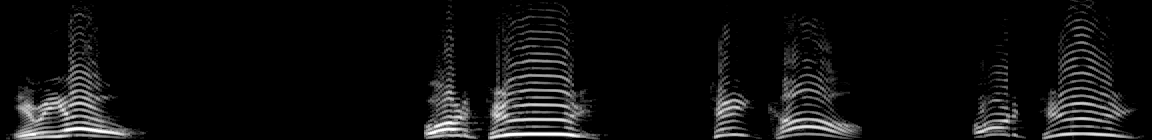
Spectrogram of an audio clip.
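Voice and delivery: very high, loud chant for a fighter; drawn-out, high-pitched cheering; excited shouting. Real, not acted. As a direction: holler the names like a wild fan.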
